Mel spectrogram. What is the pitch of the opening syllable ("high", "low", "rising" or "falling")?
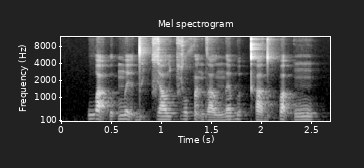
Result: falling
